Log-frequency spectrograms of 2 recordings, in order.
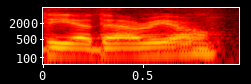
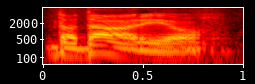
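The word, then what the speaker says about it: D'Addario: apostrophe um and the Dario strings some people pronounce it Diario it's wrong right it's D Daario so uh it should be pronounced dangelico but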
